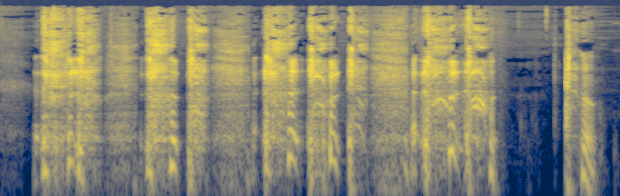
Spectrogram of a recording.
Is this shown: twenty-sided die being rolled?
no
